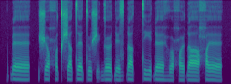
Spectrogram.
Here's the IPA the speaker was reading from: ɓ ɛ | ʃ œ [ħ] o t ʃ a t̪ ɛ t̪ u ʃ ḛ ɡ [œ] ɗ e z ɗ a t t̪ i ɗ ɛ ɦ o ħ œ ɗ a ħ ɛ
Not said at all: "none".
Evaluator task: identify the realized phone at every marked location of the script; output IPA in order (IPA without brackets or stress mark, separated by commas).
ħ, œ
